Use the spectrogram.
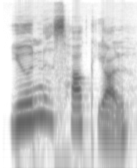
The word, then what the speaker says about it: Yoon Suk-yeol: Yoon Suk-yeol.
